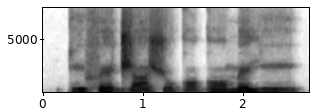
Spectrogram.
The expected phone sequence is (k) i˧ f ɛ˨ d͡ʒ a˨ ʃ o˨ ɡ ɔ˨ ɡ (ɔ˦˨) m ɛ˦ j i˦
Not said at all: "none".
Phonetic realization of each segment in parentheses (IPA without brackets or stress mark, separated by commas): k, ɔ˧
